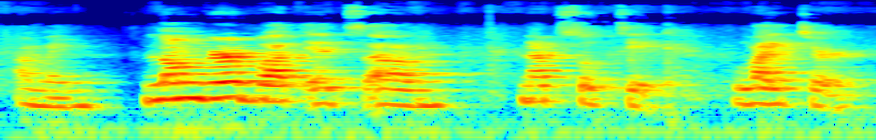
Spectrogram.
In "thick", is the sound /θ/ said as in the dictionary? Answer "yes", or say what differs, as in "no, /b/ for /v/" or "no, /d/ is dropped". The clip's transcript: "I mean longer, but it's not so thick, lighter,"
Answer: no, /t/ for /θ/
